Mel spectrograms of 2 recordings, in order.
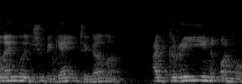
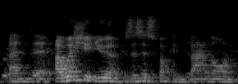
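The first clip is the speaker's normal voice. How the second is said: ordinary talk, nothing marked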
